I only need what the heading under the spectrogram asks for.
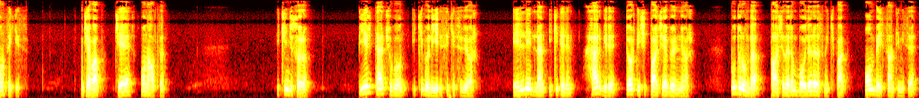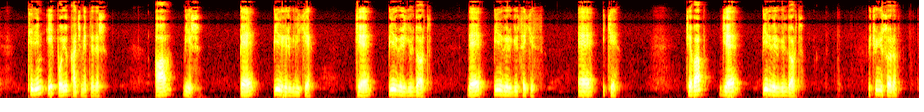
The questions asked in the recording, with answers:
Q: Bu durumda parçaların boyları arasındaki fark 15 santim ise telin ilk boyu kaç metredir?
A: Cevap C. 1,4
